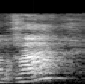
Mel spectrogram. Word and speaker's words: bras: Un bras é um braço. Ça coûte un. Olha aqui, pronúncia. Un. Tá certo? Un. Bras, que eu não falo esse S.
